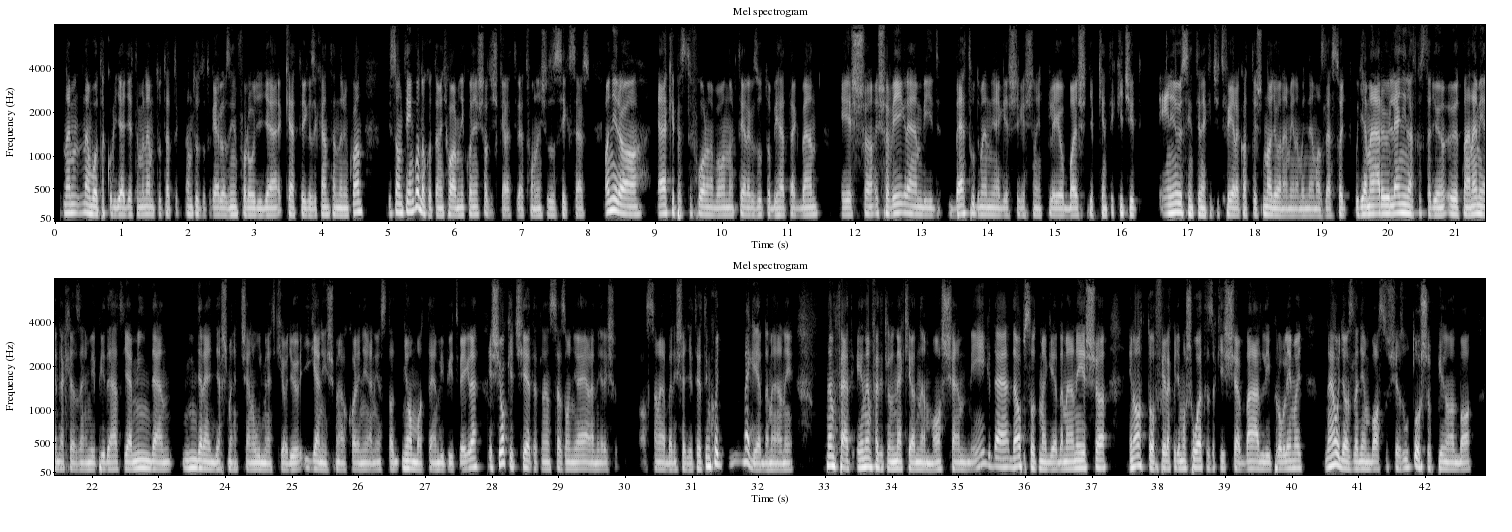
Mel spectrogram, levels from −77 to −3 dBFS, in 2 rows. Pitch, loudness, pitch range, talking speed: 105 Hz, -17 LUFS, 100-120 Hz, 210 wpm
